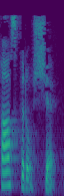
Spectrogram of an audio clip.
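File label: "Hospital ship", English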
